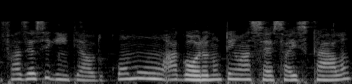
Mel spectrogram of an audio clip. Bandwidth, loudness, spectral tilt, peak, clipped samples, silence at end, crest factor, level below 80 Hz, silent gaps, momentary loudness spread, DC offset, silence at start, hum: 8 kHz; -28 LUFS; -5.5 dB/octave; -10 dBFS; under 0.1%; 0 s; 18 dB; -54 dBFS; none; 9 LU; under 0.1%; 0 s; none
